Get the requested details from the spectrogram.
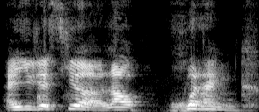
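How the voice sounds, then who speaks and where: A man serving as game master for a live-streamed tabletop wrestling game, animated and quick to laugh. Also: high voice, a crowd in the background. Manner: animated, laughing, voices characters.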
